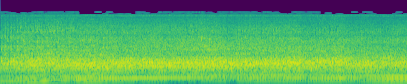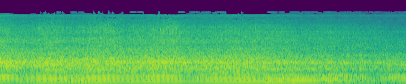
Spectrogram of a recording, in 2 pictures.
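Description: An off-road jeep engine revs under load, climbing a dirt slope.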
